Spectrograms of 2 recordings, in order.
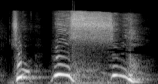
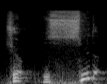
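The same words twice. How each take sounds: First: It is said loudly and fervently. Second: It is said calmly and plainly.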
